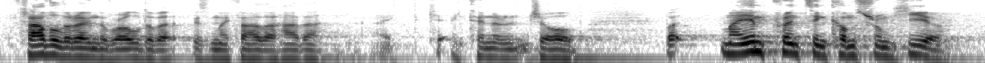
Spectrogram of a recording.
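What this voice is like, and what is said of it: Strong Italian accent. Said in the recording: “you can tell by my strong Italian accent”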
